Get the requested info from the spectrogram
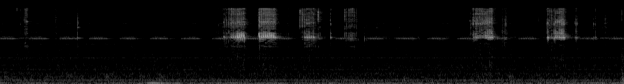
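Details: Fighting crickets, a match of cricket combat: short bright chirp bursts repeated in clusters over a steady faint high tone, loudest near the middle and again toward the end.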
